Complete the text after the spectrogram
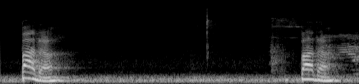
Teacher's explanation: If you think about words like butter, butter, the R at the end of the word is not pronounced.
